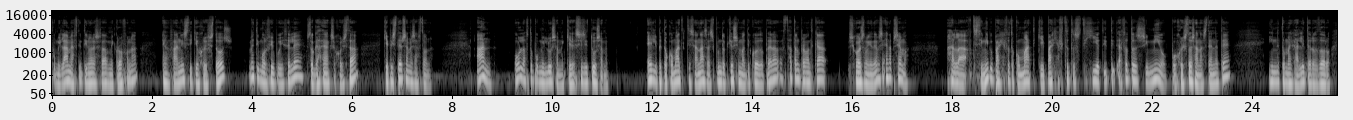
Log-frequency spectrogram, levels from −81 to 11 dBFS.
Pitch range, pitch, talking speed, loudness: 110-140 Hz, 120 Hz, 180 wpm, -22 LUFS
